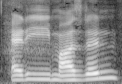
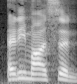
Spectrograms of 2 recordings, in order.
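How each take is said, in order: First: Marsden with a d, "MARZ-dən"; mispronounced surname. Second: Marsden without the d, "MAR-sən"; corrected surname. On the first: Reading out a cast list, Marsden slipped as "MARZ-dən". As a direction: say Marsden with a buzzed z and a d. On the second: Correcting a slip in the cast list, Marsden as "MAR-sən". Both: Real, not acted.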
